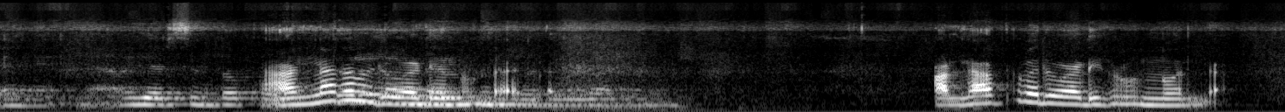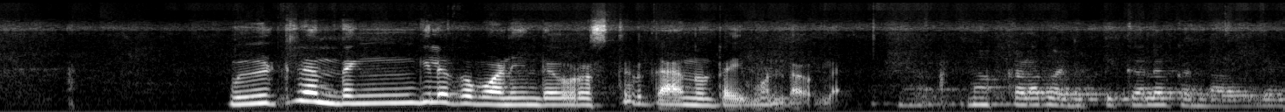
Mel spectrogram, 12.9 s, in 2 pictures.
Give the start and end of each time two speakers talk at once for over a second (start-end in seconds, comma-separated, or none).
1.4-2.8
